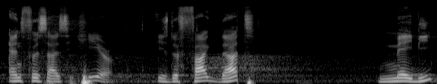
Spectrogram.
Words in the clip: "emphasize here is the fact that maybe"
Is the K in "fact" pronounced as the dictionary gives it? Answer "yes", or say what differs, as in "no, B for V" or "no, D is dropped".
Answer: yes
